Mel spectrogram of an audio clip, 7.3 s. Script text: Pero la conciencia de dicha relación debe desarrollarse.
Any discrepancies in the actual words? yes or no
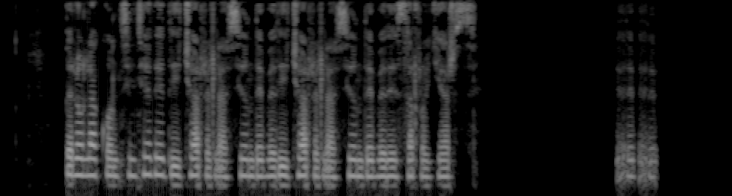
yes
